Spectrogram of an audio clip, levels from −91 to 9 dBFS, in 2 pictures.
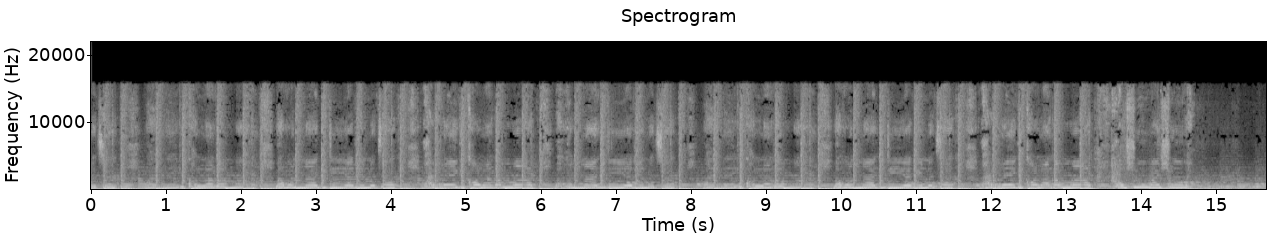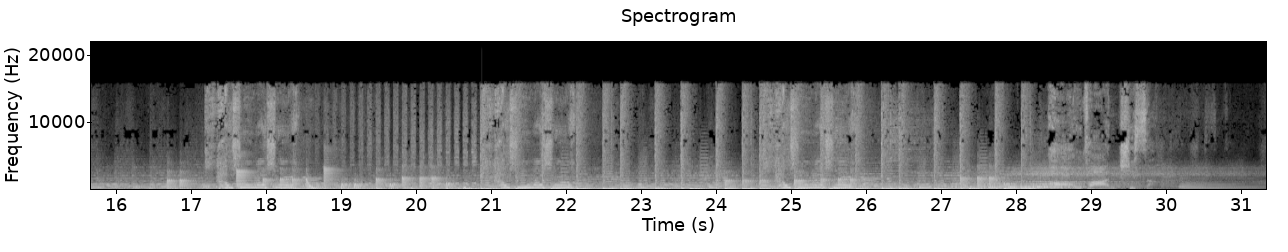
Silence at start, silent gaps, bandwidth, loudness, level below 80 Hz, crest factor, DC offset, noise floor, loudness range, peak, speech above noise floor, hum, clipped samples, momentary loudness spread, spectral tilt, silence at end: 0 s; none; 16.5 kHz; -14 LUFS; -16 dBFS; 12 dB; under 0.1%; -38 dBFS; 3 LU; 0 dBFS; 26 dB; none; under 0.1%; 6 LU; -4.5 dB/octave; 0.4 s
